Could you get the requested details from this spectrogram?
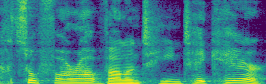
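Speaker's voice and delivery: gasped out, very high pitch. Clinging to the sill of the thundering train, he warns Valentine, gasping. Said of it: "he gasped".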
